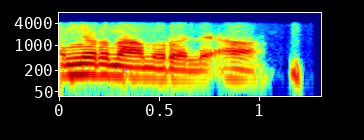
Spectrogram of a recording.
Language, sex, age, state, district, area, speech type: Malayalam, male, 30-45, Kerala, Thiruvananthapuram, urban, conversation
